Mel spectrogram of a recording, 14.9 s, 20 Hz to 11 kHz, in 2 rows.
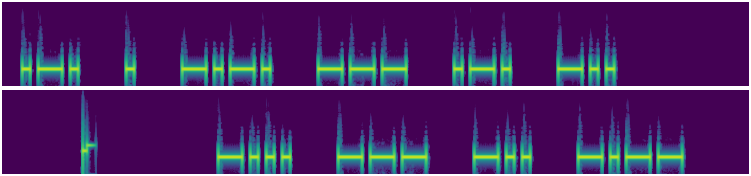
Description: Morse code, heard as a keyed tone, about 15 wpm, spaced as for 11 wpm, 700 Hz. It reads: RECORD BODY
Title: 2x Character Spacing - Top 500 Words - 15wpm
